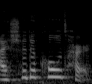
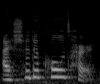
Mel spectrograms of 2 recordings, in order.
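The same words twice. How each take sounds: First: 'Should have' is reduced and run together. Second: The same.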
